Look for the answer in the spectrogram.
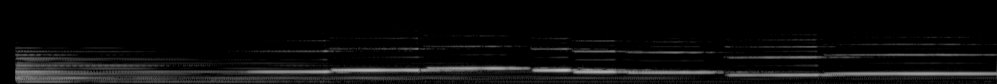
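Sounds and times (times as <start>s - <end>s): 
adagio sonatina pan flute music: 2.3s - 9.9s.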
